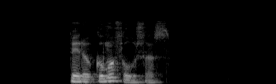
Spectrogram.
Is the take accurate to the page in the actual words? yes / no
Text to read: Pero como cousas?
yes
